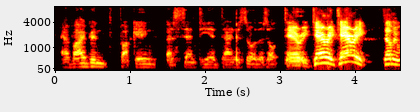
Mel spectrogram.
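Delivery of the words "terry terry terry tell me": loud. Pretend. Character mock interrogation.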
